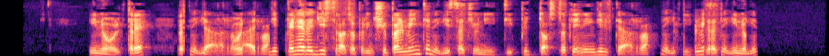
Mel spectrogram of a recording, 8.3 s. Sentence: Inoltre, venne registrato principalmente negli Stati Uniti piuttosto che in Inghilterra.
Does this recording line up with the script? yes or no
no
